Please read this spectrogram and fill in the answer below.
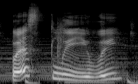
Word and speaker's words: пестливий: слова-винятки які потрібно запам'ятати у цих словах винятках звук т у вимові зникає але на письмі зберігається можемо більшість із них запам'ятати за такими рухами створюйте за мною зап'ястний пестливий кістлявий хвастливий нарешті назбираємо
